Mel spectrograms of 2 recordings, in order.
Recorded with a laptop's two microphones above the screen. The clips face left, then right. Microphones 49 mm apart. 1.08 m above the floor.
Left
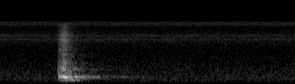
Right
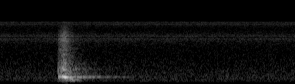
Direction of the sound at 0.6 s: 5° right (ahead or behind).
